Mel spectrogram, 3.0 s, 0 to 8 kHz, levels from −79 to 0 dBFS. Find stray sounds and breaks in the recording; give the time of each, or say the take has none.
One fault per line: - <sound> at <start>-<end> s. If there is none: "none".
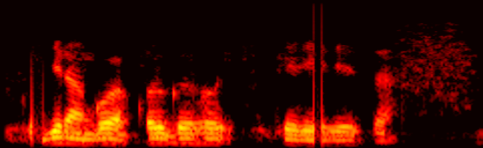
- dropout at 0.2-0.3 s
- dropout at 1.9-2.0 s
